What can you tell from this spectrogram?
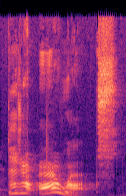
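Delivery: loud, high, slow objection; drawn-out indignant yell; indignant protest. A narrator's reading. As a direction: shout it like a kid defending turf. Boy protests over his rocks.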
